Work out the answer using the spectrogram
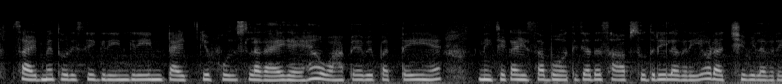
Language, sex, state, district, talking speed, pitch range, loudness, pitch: Hindi, female, Andhra Pradesh, Guntur, 270 wpm, 210-225 Hz, -27 LUFS, 220 Hz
